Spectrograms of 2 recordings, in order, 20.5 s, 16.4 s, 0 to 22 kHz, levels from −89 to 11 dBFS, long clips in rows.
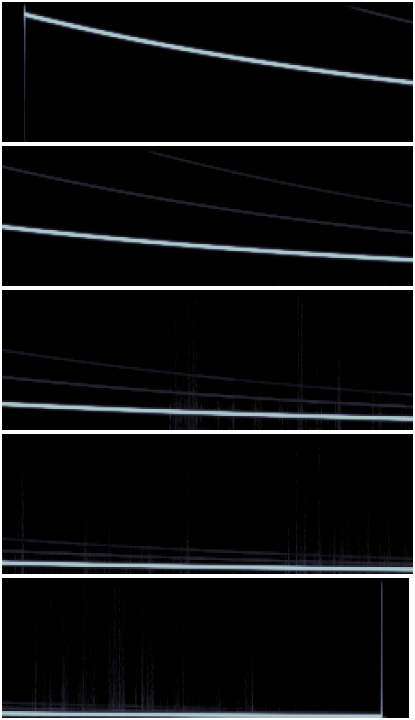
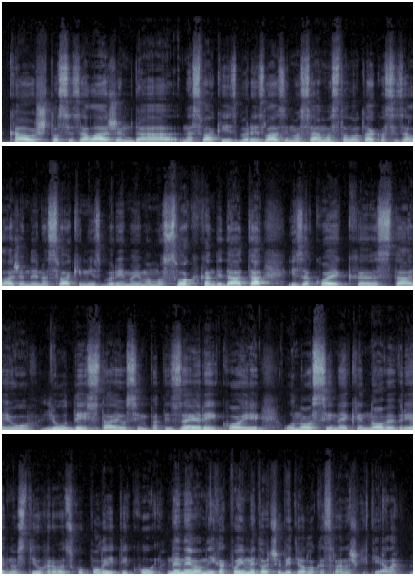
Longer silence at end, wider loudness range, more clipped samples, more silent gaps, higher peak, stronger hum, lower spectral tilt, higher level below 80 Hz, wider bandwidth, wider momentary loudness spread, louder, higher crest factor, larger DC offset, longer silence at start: first, 0.25 s vs 0 s; about the same, 4 LU vs 3 LU; neither; neither; second, -12 dBFS vs -2 dBFS; first, 50 Hz at -100 dBFS vs none; second, 4.5 dB/octave vs -5 dB/octave; second, -80 dBFS vs -50 dBFS; first, over 20 kHz vs 17 kHz; second, 4 LU vs 9 LU; first, -13 LUFS vs -23 LUFS; second, 4 dB vs 22 dB; neither; about the same, 0.2 s vs 0.1 s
